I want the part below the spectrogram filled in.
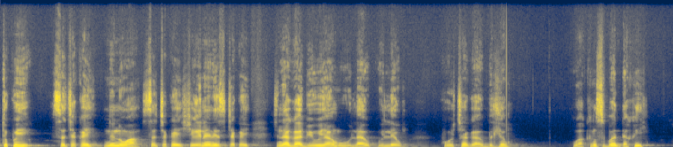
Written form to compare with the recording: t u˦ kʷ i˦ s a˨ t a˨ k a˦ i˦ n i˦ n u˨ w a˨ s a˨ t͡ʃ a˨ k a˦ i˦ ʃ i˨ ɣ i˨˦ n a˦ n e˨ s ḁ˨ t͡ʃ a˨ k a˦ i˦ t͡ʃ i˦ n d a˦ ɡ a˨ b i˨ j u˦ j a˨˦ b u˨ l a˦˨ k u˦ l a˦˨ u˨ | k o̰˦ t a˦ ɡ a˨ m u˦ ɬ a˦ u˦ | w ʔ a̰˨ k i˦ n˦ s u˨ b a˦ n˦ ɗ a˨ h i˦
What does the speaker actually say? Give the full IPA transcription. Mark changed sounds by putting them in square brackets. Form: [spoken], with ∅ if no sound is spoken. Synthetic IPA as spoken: t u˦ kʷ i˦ s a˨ [t͡ʃ] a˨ k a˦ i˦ n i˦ n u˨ w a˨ s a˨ t͡ʃ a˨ k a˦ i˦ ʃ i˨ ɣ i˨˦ n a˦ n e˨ s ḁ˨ t͡ʃ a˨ k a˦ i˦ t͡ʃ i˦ n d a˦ ɡ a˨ b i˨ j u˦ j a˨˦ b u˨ l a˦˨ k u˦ l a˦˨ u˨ | k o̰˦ [t͡ʃ] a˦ ɡ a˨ [b] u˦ ɬ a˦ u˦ | w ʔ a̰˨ k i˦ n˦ s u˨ b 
